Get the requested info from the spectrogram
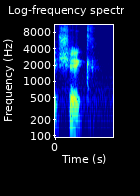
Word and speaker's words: Shayk: How would you say that? – Shayk. Shake. – Shake? – Shake. – Shayak? – Shake. – Okay. – Shay with a K on the end.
